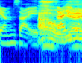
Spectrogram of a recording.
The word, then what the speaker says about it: Mxiety: Mxiety, like anxiety with Mxiety.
